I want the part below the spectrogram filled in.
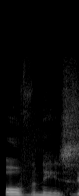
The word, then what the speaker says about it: OVNI: In Venezuela, we say OVNIs. – Because it's... – What? – Objeto volador no identificado. So it's OVNI. – Spell it. – O-B, like violet, N-I.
